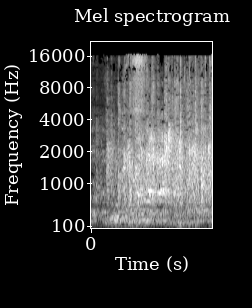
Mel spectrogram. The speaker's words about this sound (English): Amen. You can clap for God.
